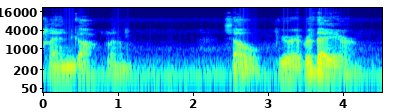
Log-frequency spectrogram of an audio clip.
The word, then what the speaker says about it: Llangollen: Now, if you were looking at that word, you and I, Llangollen starts with a double L, land. And the Gollen is G-O-L-L-E-N, Golan. So I would pronounce it Llangollen. It's Llangollen.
